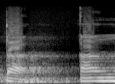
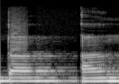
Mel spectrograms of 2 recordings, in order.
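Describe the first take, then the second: No difference in how they are said.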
